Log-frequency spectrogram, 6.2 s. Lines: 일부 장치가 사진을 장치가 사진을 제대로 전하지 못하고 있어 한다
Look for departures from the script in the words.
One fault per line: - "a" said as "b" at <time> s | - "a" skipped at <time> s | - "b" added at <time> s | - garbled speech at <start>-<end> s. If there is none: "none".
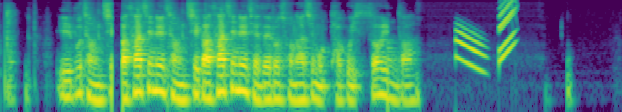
none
